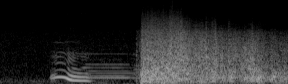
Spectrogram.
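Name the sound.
thunder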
